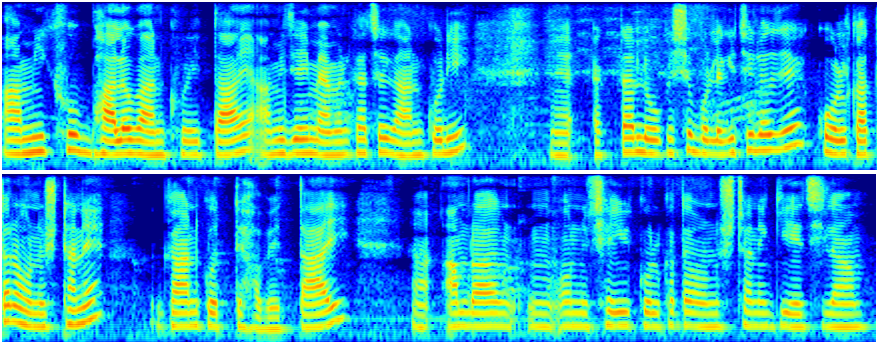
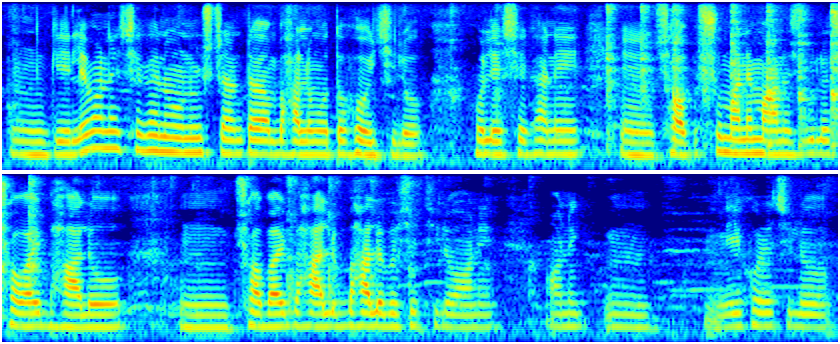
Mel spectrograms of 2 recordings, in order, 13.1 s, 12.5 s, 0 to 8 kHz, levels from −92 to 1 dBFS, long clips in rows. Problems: none marked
